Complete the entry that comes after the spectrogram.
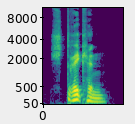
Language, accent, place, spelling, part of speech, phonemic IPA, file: German, Germany, Berlin, stricken, verb, /ˈʃtrɪkən/, De-stricken.ogg
- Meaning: 1. to knit 2. to make, devise, concoct (e.g. a story, a ruse) 3. to tie, knot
